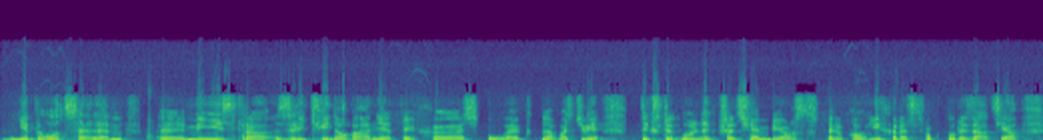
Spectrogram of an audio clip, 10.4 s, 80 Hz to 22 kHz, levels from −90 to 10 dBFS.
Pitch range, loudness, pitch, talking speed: 160-200 Hz, -15 LUFS, 180 Hz, 85 wpm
